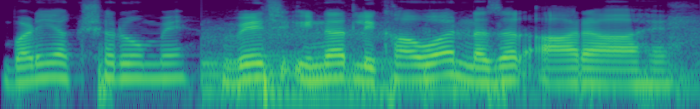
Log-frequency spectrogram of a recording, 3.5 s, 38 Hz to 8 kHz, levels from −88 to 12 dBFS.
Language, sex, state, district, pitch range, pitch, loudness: Hindi, male, Uttar Pradesh, Lucknow, 140-175 Hz, 160 Hz, -14 LUFS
